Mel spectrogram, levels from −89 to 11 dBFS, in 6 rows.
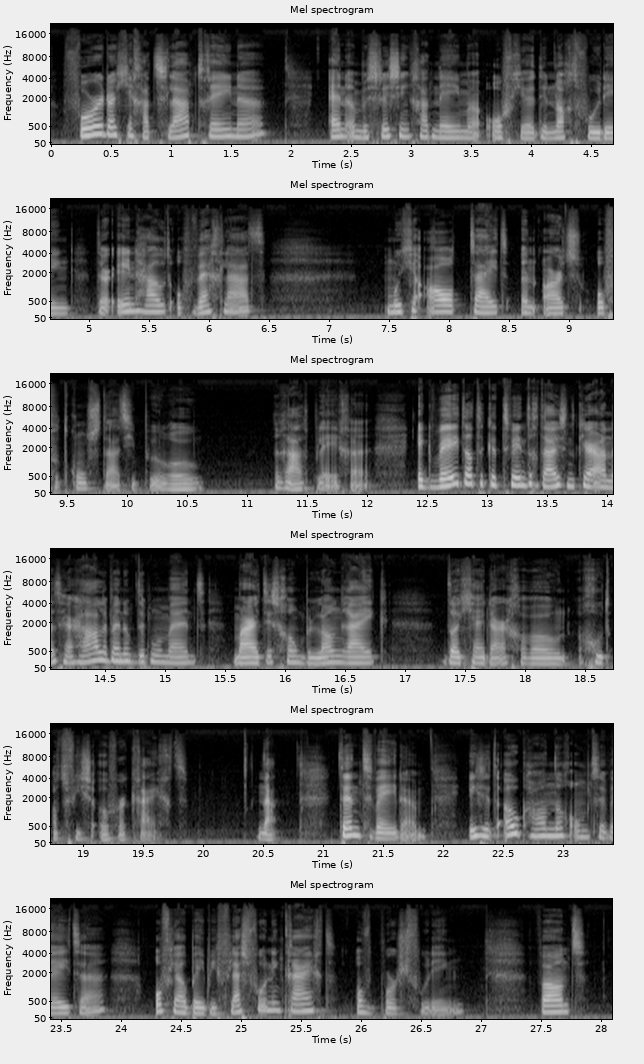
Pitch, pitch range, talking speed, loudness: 170 Hz, 150-195 Hz, 150 wpm, -25 LUFS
